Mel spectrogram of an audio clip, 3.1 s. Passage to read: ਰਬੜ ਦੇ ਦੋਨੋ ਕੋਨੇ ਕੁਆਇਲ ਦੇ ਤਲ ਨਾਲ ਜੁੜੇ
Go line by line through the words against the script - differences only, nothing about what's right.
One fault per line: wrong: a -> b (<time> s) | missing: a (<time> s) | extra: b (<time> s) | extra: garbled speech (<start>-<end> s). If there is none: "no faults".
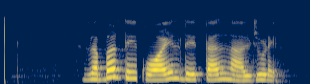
missing: ਦੋਨੋ ਕੋਨੇ (1.4 s)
